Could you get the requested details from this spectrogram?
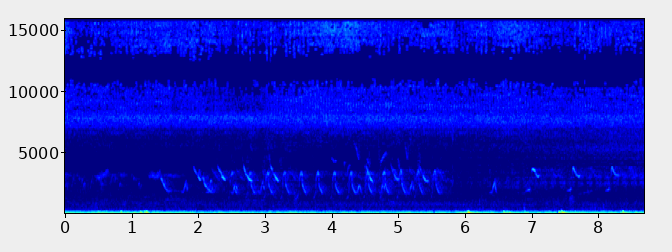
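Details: Black-bellied whistling ducks in Louisiana give a quick run of high, squeaky whistled notes slurring downward, then a few scattered ones, over a steady low rumble of wind.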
